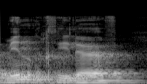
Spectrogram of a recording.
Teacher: മിൻ എന്നതിൽ സാക്കിനത്തായ നൂൻ ശേഷം ഖാ ഇസ്തിഅലാഇന്റെ ഹർഫാണ്, ഹൽക്കിൻ്റെ അക്ഷരമാണ് എന്നതാണ് ഇവിടെ ശ്രദ്ധിക്കേണ്ടത്. അഥവാ ഇൽഹാർ ഹൽക്കി നൽകി നൂനിനെ വെളിവാക്കണം, മണിക്കാതെ. മിൻ ഖിലാഫ് ഇസ്തിഅലാഇന്റെ ഹർഫാണ്, കസ്റുണ്ട് എന്നതുകൊണ്ട് കുറഞ്ഞ തഫ്ഖീം കൊടുത്ത് അതിനെ ഉച്ചരിക്കണം.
